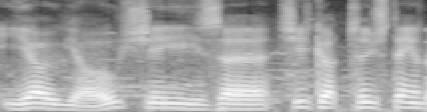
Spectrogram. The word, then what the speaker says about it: Johanna: nickname it is now yo yo yo yes she's usually got the ball on the string I thought looks looks like Johanna growl when it's written on paper but pronounced yo-yo yup has Swedish American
